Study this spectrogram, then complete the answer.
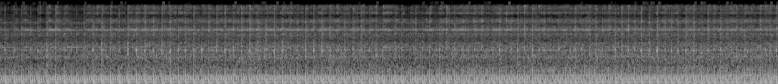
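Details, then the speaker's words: Stihl FS55R trimmer after a HIPA carburetor swap, with the low-speed screw turned in until the idle is smooth: a fast, even two-stroke buzz holds steady with no surging or stumbling. "So, I want to turn back in easy, just until that idle picks up nice and smooth."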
